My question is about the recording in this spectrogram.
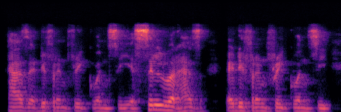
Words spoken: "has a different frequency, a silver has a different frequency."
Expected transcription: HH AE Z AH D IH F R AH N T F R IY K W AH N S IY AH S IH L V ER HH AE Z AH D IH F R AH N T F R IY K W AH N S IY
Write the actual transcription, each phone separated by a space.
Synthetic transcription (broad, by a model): HH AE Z AH D IH F R AH N T F R IY K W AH N S IY AH S IH L V ER HH AE Z AH D IH F R AH N T F R IY K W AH N S IY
